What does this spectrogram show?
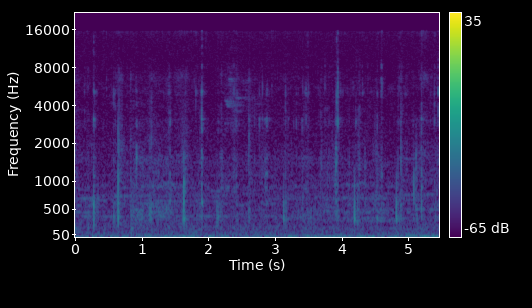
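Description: A person chewing a mouthful of fried batagor in peanut sauce. Faint, irregular small clicks and smacks of the chewing.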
